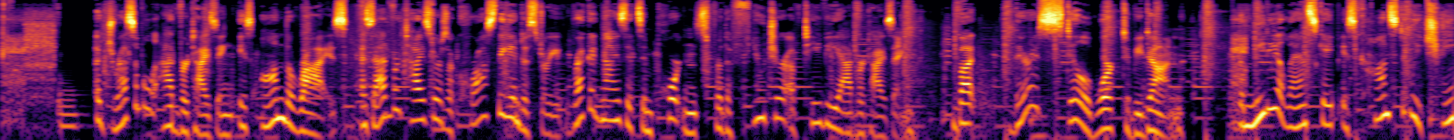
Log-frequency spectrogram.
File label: Corporate Narration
